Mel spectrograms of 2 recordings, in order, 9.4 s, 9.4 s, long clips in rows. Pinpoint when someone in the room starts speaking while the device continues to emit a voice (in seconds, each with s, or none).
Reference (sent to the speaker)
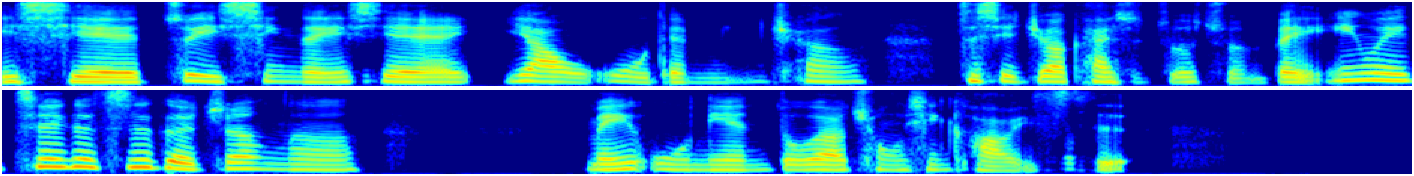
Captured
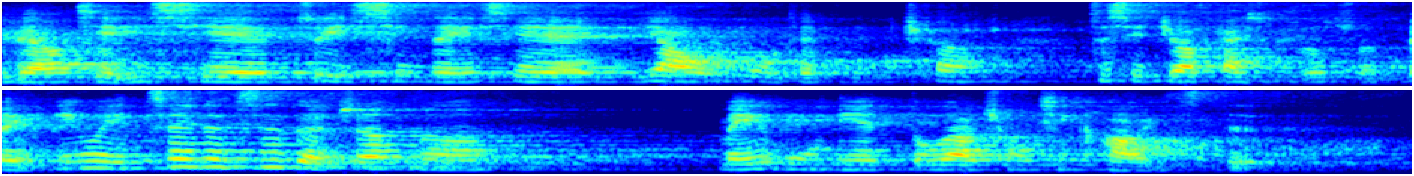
none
